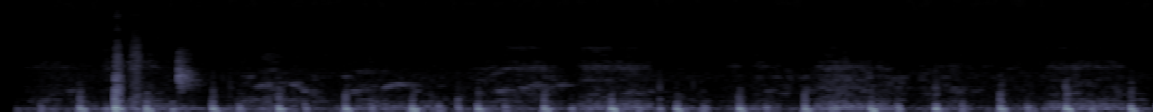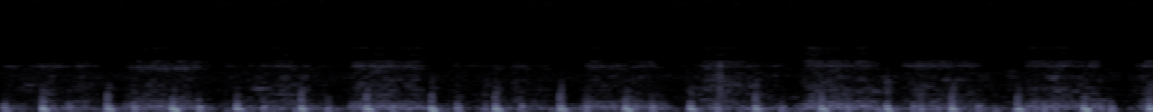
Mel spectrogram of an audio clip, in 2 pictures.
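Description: Rapid, strong, regular heart thumps after exercise, a normal response to exertion.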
